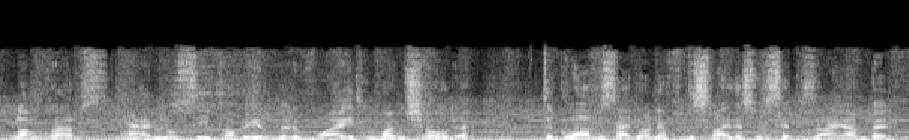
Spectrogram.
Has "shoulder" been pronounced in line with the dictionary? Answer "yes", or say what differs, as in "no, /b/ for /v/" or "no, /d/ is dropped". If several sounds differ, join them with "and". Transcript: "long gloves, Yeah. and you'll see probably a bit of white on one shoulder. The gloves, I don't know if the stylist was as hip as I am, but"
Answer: yes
